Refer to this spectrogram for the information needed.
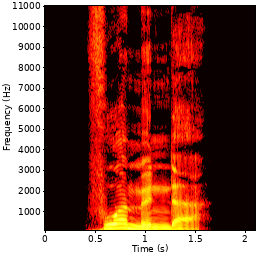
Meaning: nominative/accusative/genitive plural of Vormund
- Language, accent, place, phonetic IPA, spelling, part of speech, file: German, Germany, Berlin, [ˈfoːɐ̯ˌmʏndɐ], Vormünder, noun, De-Vormünder.ogg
